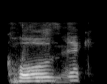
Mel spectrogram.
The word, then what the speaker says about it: Koliznik: Koliznik, I'm probably saying it wrong, right? – Koliznik. – Oh, that's even more American sounding, but okay. Koliznik it is then.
